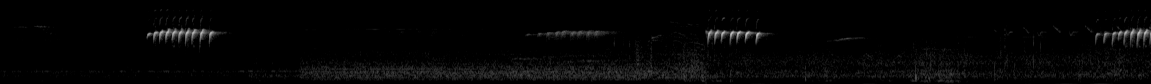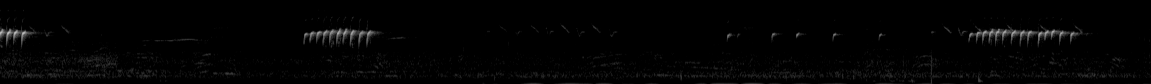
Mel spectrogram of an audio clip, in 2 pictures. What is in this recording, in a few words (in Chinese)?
栗背林鴝; 阿里山鴝; 鶲科/留鳥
